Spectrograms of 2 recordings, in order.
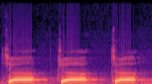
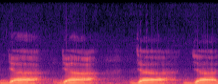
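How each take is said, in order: First: The j is pressed hard with a strong release. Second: The j is touched lightly with a soft release. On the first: The speaker calls it wrong. "jangan terlalu menempel di langit-langit" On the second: The speaker calls it right. "dia kayak lemes aja nempelnya"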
